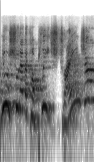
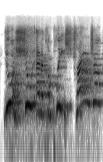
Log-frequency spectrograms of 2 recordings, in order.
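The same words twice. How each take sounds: First: First take, building. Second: Shouted repeat. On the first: Retold or imitated. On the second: Real, not acted.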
